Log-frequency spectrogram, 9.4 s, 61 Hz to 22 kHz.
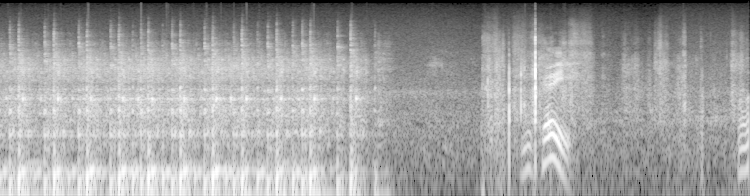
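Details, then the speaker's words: BSA A65 Lightning twin at first start after a full rebuild with a replacement crank, for severe end float and timing-side bush wear, plus a new SRM oil pump: it runs with a fairly even, lively beat, promising. "not bad at all for a first attempt I like to just screw the tick over screws in a little bit and yes it looks very promising"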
